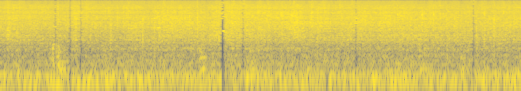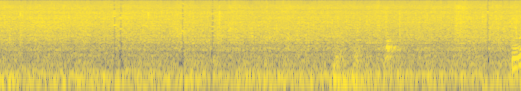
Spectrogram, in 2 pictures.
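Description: Sliced steak sizzles steadily on a hot griddle for quesadillas, a dense, even hiss of frying with faint scraping stirs now and then and no talking.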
